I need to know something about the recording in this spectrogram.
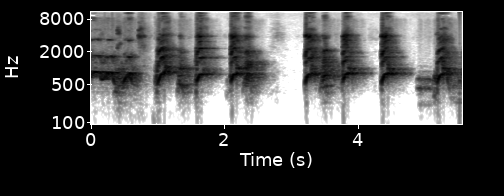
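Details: Blenheim Cavalier King Charles Spaniel puppies, six weeks old, born November 14, 2022, in an indoor pen: a steady run of about eight high, yappy barks, each sharp at the start and trailing off, with short gaps between them.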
